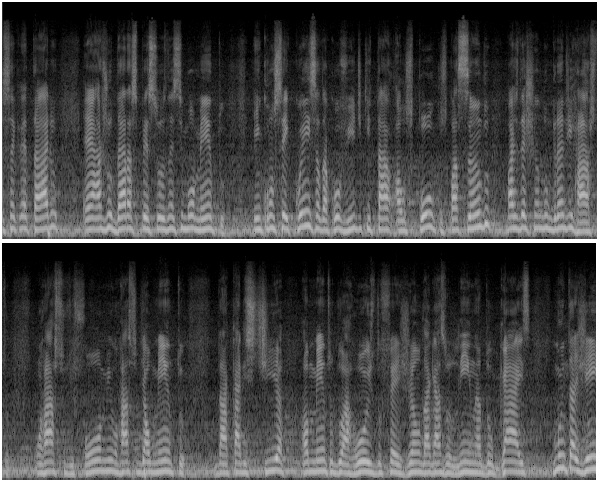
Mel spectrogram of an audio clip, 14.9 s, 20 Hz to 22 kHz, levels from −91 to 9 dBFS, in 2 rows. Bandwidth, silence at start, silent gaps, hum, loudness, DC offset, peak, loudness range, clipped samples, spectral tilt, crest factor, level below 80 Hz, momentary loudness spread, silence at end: 15 kHz; 0 s; none; none; -23 LUFS; under 0.1%; -8 dBFS; 1 LU; under 0.1%; -6 dB/octave; 16 dB; -62 dBFS; 5 LU; 0 s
